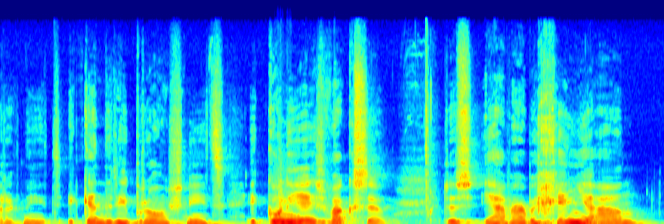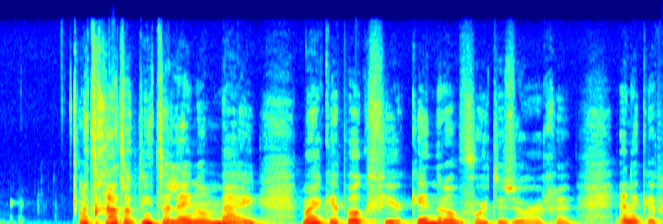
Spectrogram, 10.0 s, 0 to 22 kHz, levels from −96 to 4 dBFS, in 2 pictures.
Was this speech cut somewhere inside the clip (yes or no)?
no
